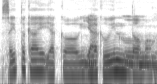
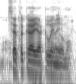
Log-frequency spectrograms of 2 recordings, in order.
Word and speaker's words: Seitokai Yakuin Domo: Seitoka Yakuin Domo, if I'm pronouncing that correctly. An anime that S-Y-D. – I finally figured out. Seitokai Yakuin Domo. – Seitokai Yakuin Domo.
